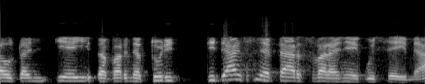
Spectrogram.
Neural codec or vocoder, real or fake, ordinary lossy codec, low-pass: vocoder, 24 kHz, 100 mel bands, Vocos; fake; AAC, 48 kbps; 10.8 kHz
